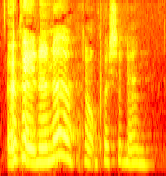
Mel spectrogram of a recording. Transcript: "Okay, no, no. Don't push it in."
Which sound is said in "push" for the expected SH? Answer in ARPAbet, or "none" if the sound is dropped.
S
